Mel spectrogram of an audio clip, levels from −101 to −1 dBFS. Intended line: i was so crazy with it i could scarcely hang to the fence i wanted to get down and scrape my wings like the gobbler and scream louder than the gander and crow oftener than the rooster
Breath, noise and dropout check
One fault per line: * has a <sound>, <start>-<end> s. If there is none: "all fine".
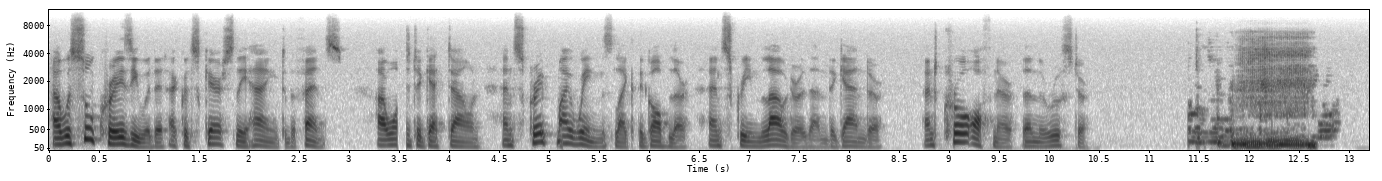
* has a dropout, 3.5-3.6 s
* has a throat clearing, 11.4-12.9 s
